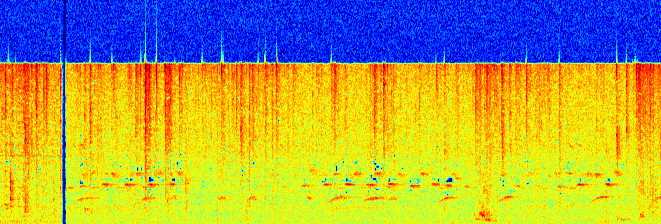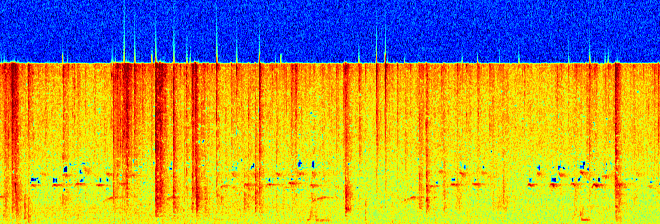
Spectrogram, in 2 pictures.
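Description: Small birds chirping, a short call repeated many times, with a few lower descending calls. Scattered sharp clicks and ticks throughout.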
